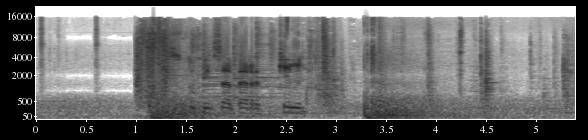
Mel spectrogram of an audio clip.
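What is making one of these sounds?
A heavy shell explodes with a loud, rumbling boom.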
